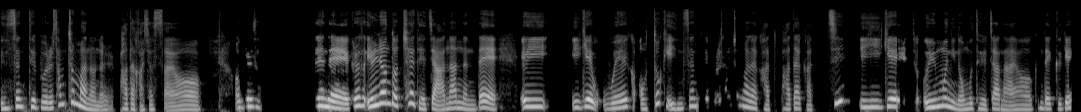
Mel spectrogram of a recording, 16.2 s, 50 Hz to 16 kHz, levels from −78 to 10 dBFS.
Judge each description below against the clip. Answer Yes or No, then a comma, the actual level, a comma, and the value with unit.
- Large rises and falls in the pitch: Yes, wide, 7.1 semitones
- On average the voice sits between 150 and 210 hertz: Yes, high, 190 Hz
